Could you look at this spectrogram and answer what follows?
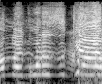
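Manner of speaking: very high, very loud, high-pitched bellowed shouting. Retelling a fishing story, quoting a friend: imitating a shout. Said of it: "you're shouting".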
